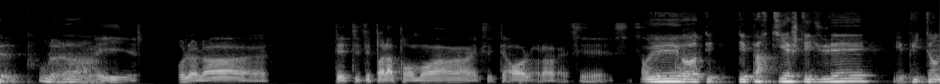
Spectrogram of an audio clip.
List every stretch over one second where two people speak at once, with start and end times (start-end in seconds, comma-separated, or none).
none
